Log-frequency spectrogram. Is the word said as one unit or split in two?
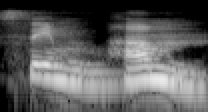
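one unit. The two syllables are joined into one word. The speaker calls it right. "അതൊക്കെ ഒരുമിച്ച് തന്നെ വായിക്കണം"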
